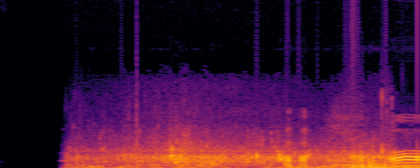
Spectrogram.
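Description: Sea water sloshing and gurgling around a camera held at the surface of choppy water, with wind buffeting the microphone. It cuts in suddenly about half a second in, after silence.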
